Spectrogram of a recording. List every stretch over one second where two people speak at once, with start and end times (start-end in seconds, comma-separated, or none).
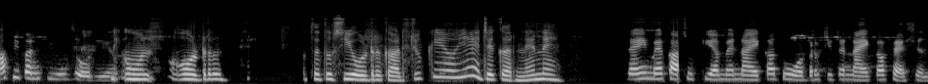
none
